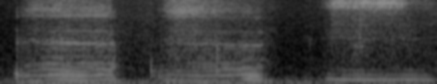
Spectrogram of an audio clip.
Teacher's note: Zzz, zzz, zzz, zzz, the Z cognate S, a voiced S sound fricative. The tongue rim should gently touch the upper gum ridge.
